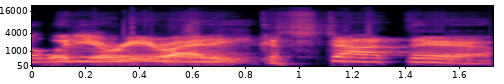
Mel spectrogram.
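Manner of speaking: put-on New York accent, cigar in mouth. Retelling what a man said after circling one line with a red pen: imitating a New York accent. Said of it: "He goes".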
